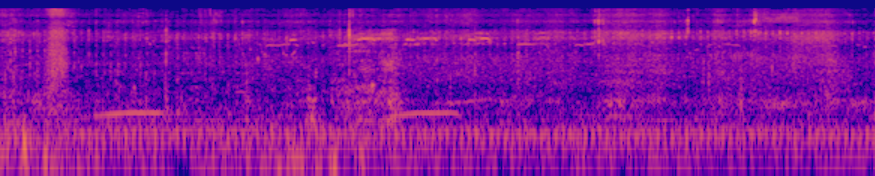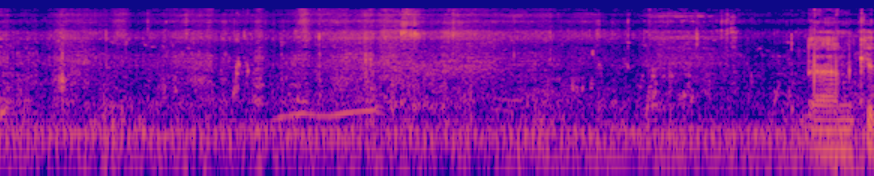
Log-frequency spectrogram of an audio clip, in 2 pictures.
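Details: A swamp buffalo in Southeast Asia, with horns unlike the others', chews grass, making a steady run of crisp, crunching "kriuk-kriuk" crackles over a low rumble.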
